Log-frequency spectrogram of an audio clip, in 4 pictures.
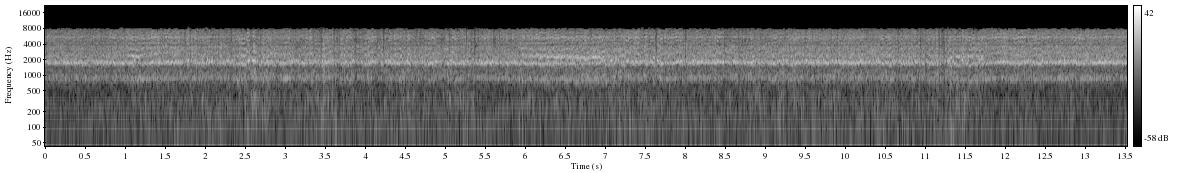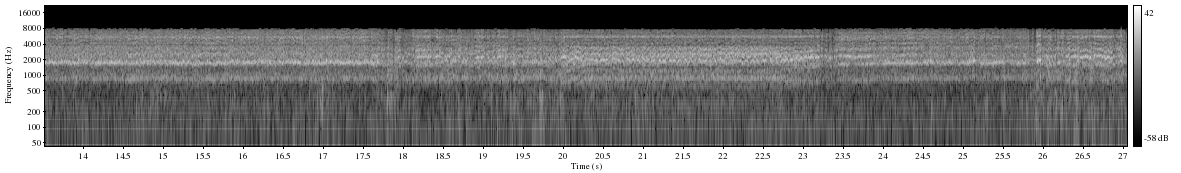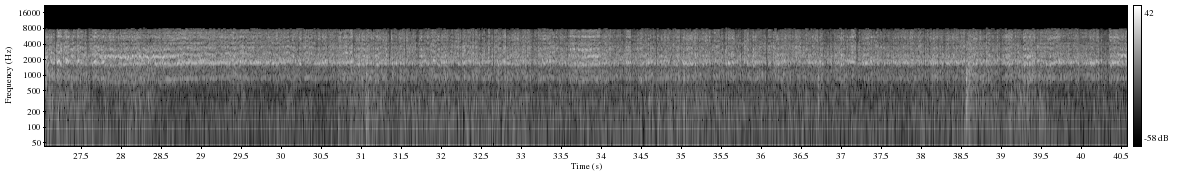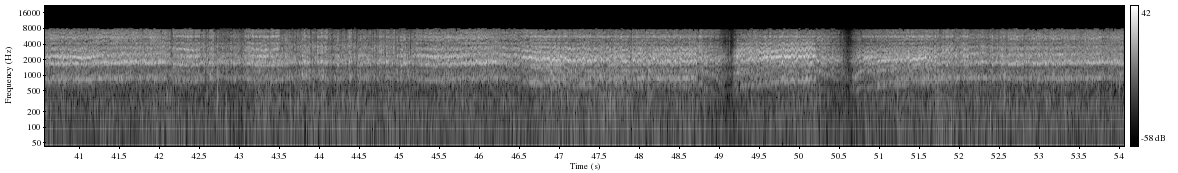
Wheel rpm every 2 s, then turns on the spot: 230, 230, 230, 220, 230, 230, 230, 230, 230, 220, 200, 200, 230, 220, 220, 230, 230, 230, 230, 230, 230, 230, 230, 210, 160, 140, 220.
none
